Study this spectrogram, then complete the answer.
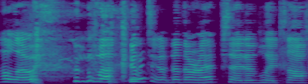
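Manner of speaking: giggling.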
